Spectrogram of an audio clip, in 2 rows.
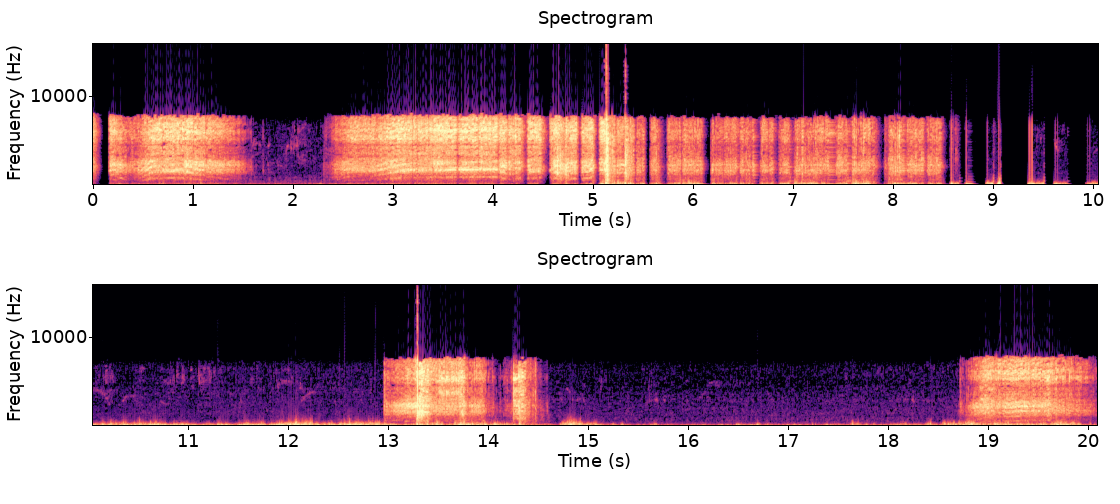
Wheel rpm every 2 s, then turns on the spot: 50, 200, 110, 70, 20, 0, 60, 0, 10, 40.
4-10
